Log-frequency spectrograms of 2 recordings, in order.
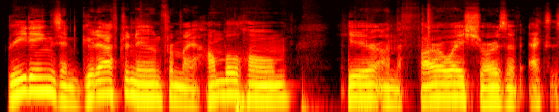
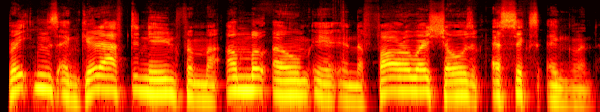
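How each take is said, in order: First: It is read in the speaker's own accent. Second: It is read in a put-on UK accent.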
